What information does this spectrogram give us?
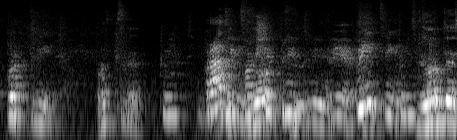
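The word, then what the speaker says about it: पृथ्वी: Да, произношение имеет в виду. Ну, нас спрашивают Притви. Это мы говорим прутви.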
